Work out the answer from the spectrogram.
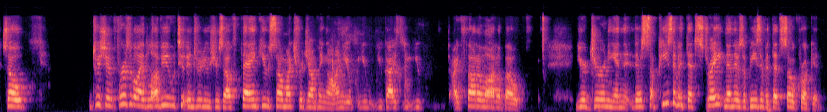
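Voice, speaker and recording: A woman's voice: fairly high pitch, moderate pace, darkish tone. A middle-aged woman hosting an informal webinar, explaining things in an emphatic, chatty and effusive way. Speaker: host, presenter.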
